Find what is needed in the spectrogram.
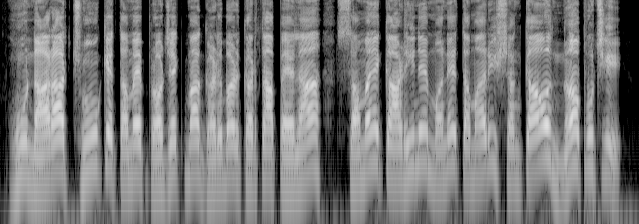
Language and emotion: Gujarati, angry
